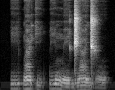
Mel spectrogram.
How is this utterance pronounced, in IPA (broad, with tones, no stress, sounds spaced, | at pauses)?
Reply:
i˧ b ã˧ k i˨ k͡p i˧ m e˨ d͡ʒ ã˧ d͡ʒ o˨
